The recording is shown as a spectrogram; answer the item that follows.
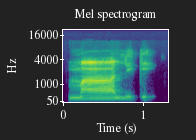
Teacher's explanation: مالکی تو یہ مالکی نہیں ہوگا، یعنی مالکی یوم الدین نہیں، مالکی. میم پر کھڑی زبر ہے، اس کی آواز 2 سیکنڈ لمبی کریں گے، تو لی اور کی 1 سیکنڈ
